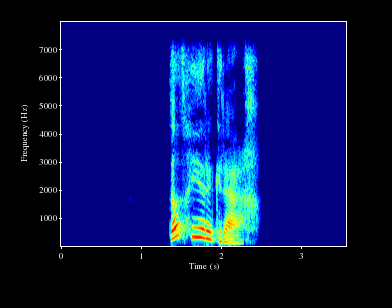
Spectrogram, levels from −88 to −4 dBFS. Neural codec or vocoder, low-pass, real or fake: none; 7.2 kHz; real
